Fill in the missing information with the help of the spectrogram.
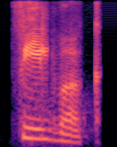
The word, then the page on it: fieldwork: Indian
